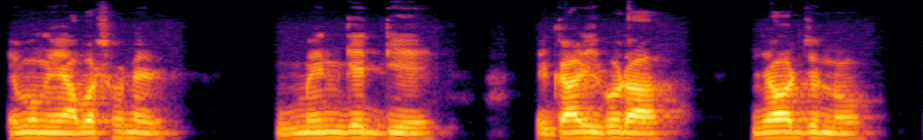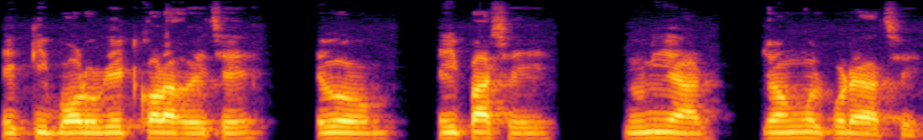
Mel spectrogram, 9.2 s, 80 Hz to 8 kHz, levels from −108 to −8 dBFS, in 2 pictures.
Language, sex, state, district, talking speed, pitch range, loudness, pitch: Bengali, male, West Bengal, Dakshin Dinajpur, 145 wpm, 115-125 Hz, -18 LUFS, 120 Hz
